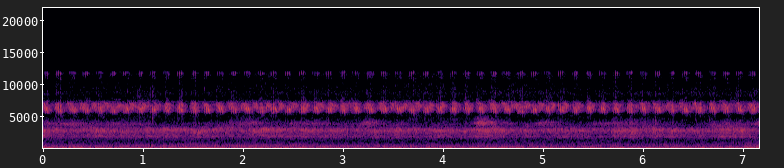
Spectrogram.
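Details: Summer-night cicada chorus, a continuous high, buzzy hiss that beats quickly and evenly, layered over a quieter lower whir, with a constant low background rumble.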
